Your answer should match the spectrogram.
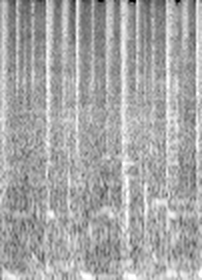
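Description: Background music with a steady drum beat.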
